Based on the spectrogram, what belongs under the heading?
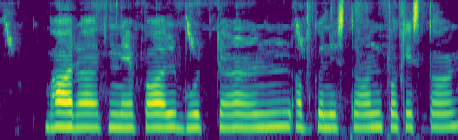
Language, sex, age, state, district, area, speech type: Santali, female, 18-30, Jharkhand, Seraikela Kharsawan, rural, spontaneous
